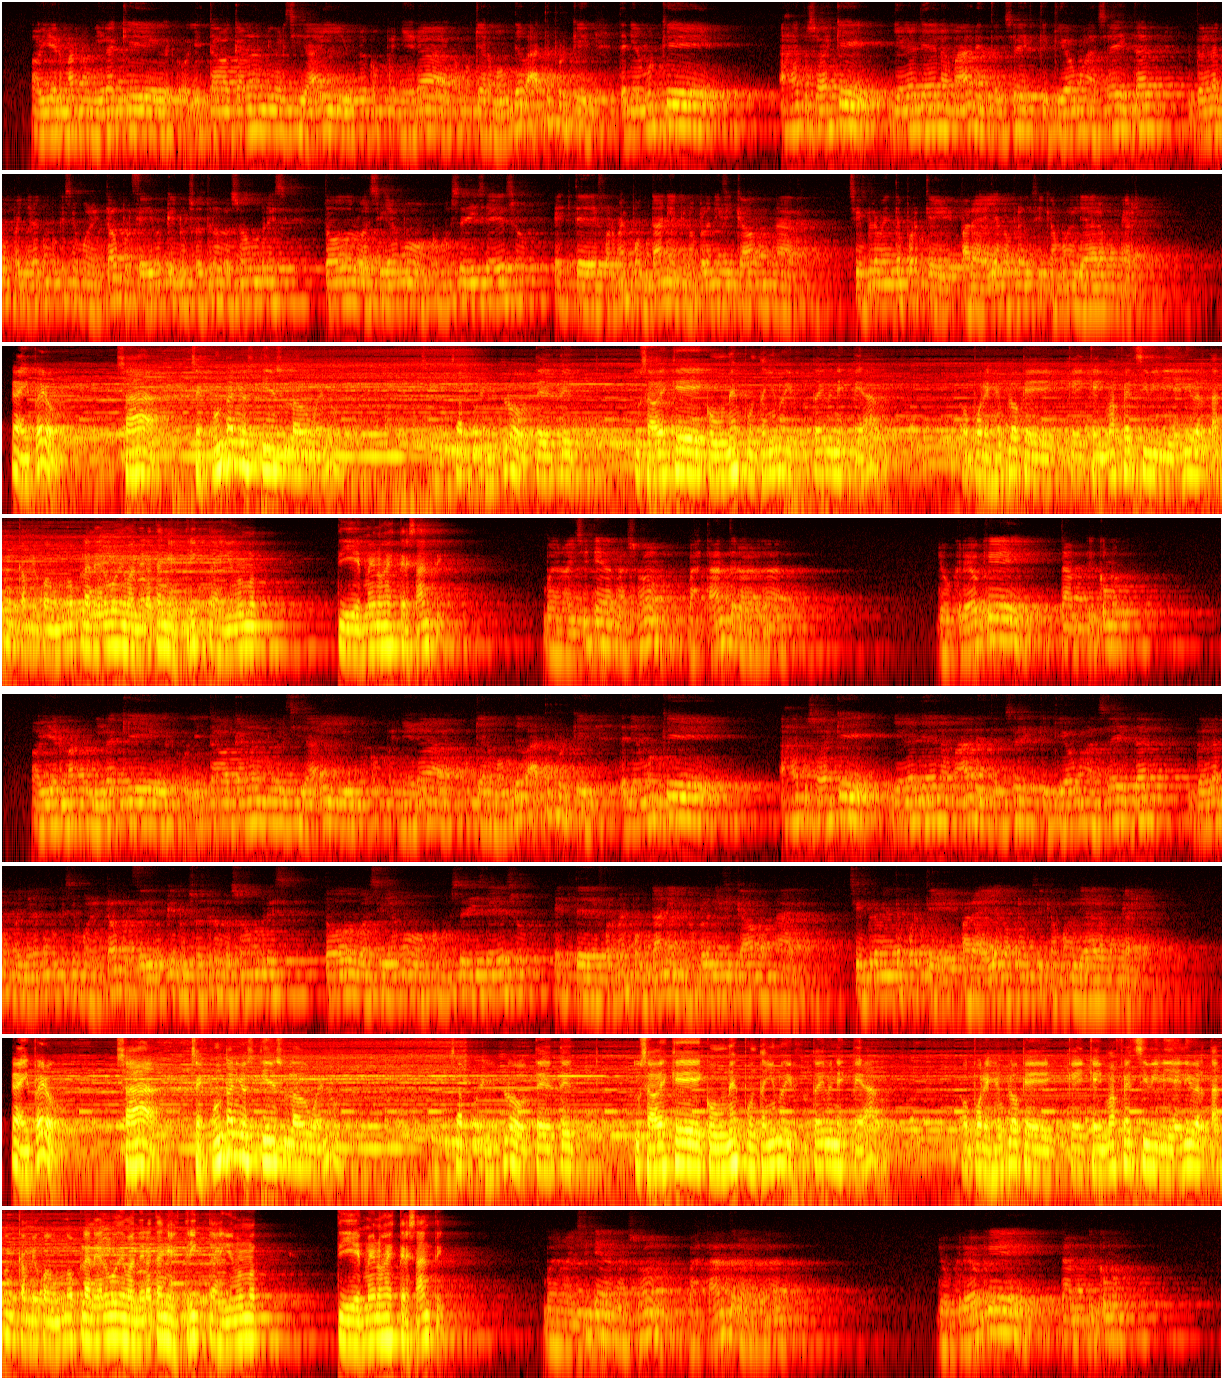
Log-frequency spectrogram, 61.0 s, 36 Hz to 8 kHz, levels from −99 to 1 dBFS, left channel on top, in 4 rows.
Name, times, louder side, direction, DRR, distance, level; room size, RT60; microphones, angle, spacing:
voice 1, 0.4-7.4 7.7-8.9 9.7-14.4 14.8-18.8 19.3-21.9 22.1-25.3 25.9-29.5 35.7-36.7 52.5-54.1 54.3-55.5 57.4-58.6 59.0-59.7, equal, 40° left, 0 dB, 3.3 m, -35 dB
voice 2, 30.6-31.3 31.9-32.5 32.9-34.8 36.2-37.7 38.4-41.6 42.5-49.0 49.9-51.3, right 4 dB, 80° right, 14 dB, 0.8 m, -22 dB
sound 1, 30.8-48.6, right 2 dB, 60° right, 1.9 m, -30 dB
25.0 x 23.0 x 6.7 m, 2.1 s
head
